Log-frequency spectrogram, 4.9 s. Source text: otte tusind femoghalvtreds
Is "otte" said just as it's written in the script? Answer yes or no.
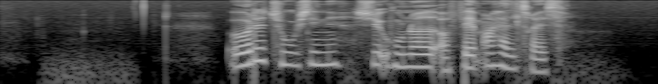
yes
